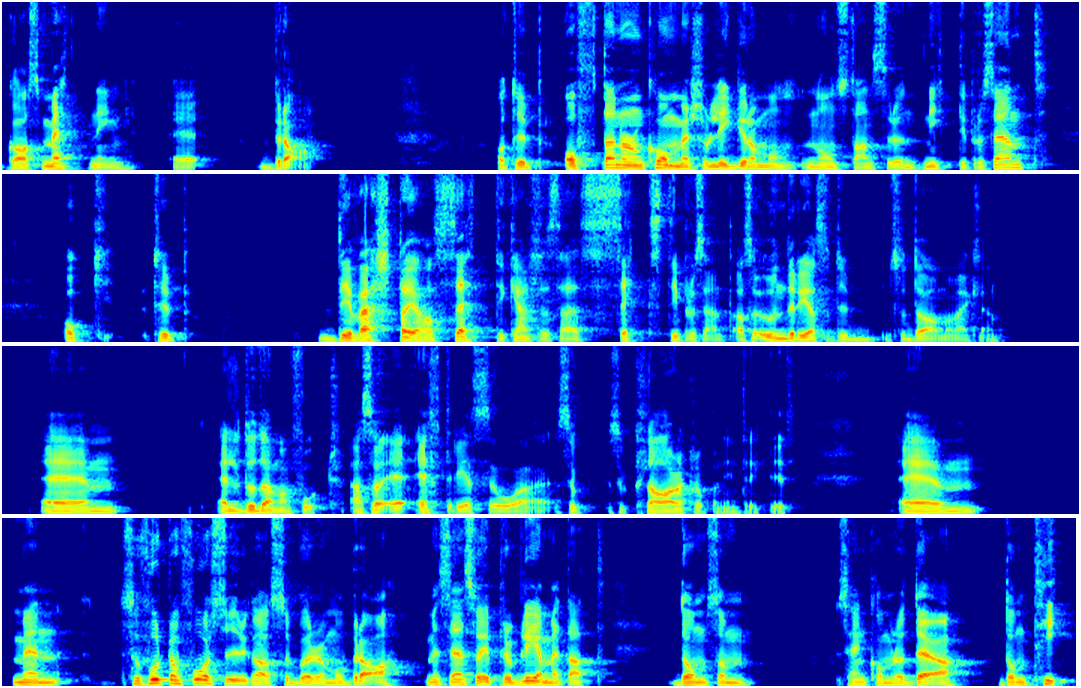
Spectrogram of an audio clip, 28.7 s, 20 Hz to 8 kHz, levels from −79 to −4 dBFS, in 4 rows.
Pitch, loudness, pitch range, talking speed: 105 Hz, -26 LUFS, 95-120 Hz, 160 wpm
